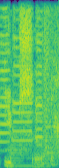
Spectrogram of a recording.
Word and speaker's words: ipso: Te lo juro, no te preocupes, que te cuento que vengo insofacto, ¿vale? Que sabes que quiere decir en griego. Ipso. – ¿Eh? Imson no se dice Inso, se dice Ipso.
